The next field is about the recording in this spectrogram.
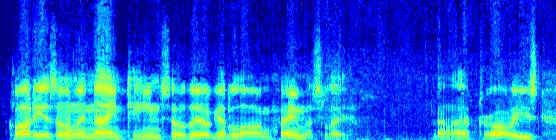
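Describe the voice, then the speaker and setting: An actor playing an easygoing, teasing young husband in a 1940s radio soap opera, with wry, bantering delivery. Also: male voice, lowish voice, a little fast, close to an everyday voice. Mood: friendly, agreeable. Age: young adult. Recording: dull 1940s radio broadcast recording.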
